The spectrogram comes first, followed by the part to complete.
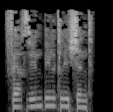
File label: "versinnbildlichend", German; adjectives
